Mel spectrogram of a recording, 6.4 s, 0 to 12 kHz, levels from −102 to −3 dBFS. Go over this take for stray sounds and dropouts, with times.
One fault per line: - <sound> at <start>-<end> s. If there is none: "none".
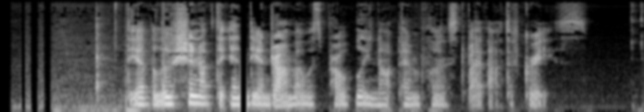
- dropout at 2.4-2.5 s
